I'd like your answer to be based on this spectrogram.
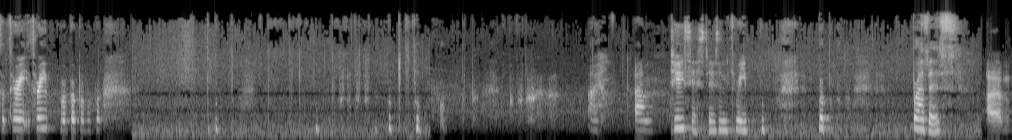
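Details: Stuttering in a male new student the night before a four-day McGuire Programme stammering course, speaking in his old way before learning its breathing technique.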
